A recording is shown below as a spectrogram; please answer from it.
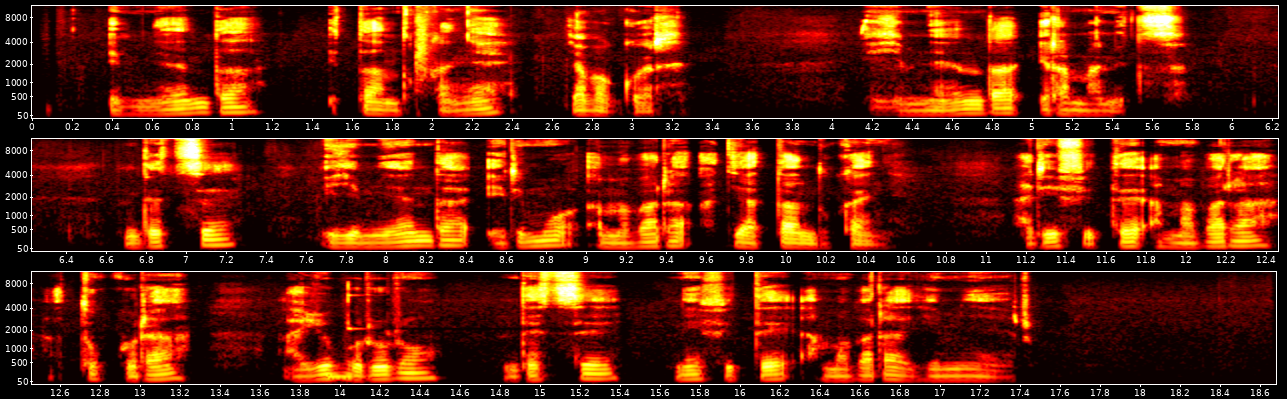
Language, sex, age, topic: Kinyarwanda, male, 25-35, finance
